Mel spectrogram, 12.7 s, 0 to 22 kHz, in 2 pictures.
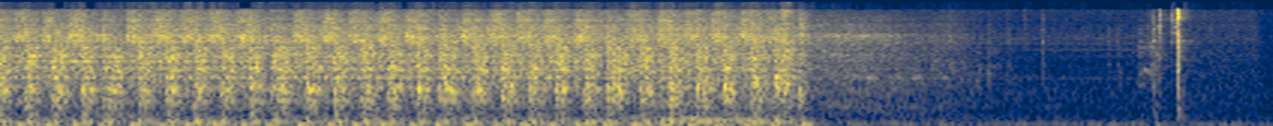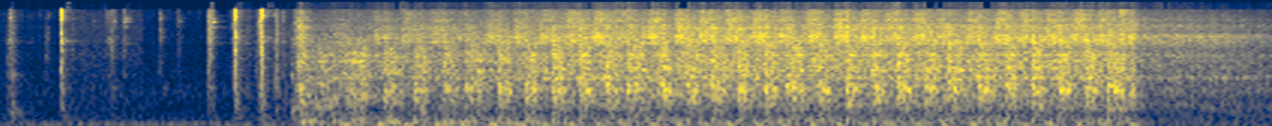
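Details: Datsun 240Z with RB20DET swap cranks steadily at about four turns a second in two long bursts with a pause, never catching; cranks but won't start, cause not confirmed.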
